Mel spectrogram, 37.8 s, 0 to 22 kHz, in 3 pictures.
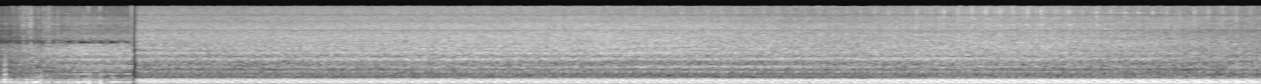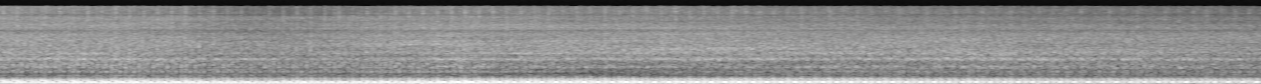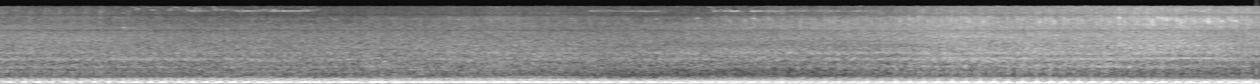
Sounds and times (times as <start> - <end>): Car: 0.0 - 37.8
Idling: 0.0 - 37.8
Medium engine (mid frequency): 0.0 - 37.8.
